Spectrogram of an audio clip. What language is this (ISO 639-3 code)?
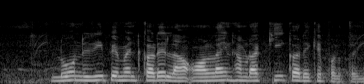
mag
